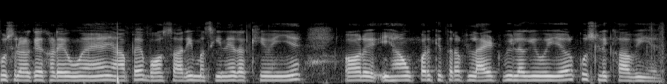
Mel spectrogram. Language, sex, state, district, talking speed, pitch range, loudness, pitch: Hindi, female, Himachal Pradesh, Shimla, 240 wpm, 190-205 Hz, -16 LUFS, 195 Hz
